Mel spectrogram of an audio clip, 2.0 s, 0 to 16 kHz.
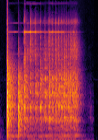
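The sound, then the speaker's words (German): A heavy 50-peso coin is dropped and strikes a hard surface with a sharp metallic clink, bounces once, then spins and rattles rapidly for over a second before settling into silence. Clear, no voices. “Den lasse ich jetzt mal fallen. Ziemlich schwer, die Münze.”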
